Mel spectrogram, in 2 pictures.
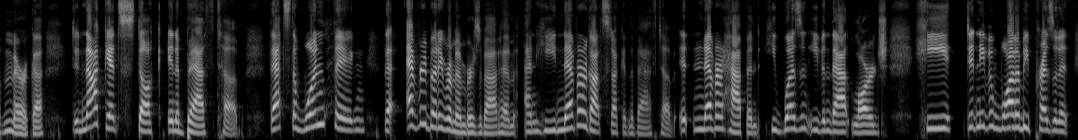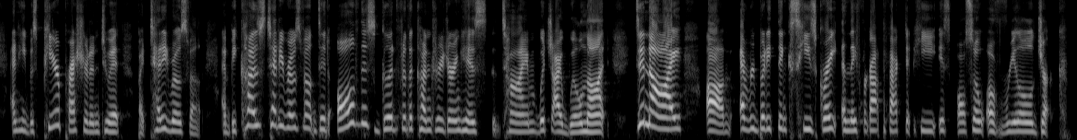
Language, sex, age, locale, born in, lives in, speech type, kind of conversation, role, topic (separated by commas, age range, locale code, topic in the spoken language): English, female, 25-29, en-US, United States, United States, conversation, podcast, guest, Why do so many people believe myths about major moments in history?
